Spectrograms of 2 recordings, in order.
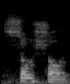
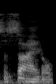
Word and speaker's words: societal: mispronouncing that word I my mind wants to say social but it's like it's not social it's societal it's pronounced societal but yes societal collapse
